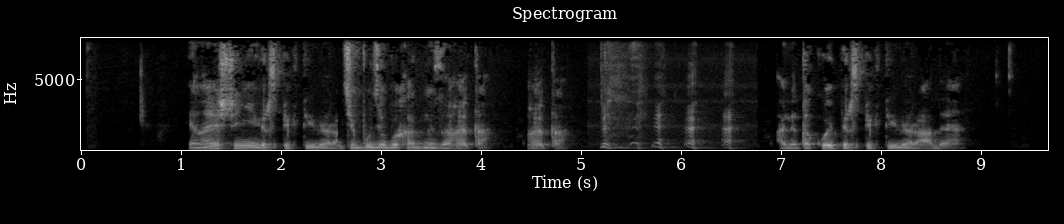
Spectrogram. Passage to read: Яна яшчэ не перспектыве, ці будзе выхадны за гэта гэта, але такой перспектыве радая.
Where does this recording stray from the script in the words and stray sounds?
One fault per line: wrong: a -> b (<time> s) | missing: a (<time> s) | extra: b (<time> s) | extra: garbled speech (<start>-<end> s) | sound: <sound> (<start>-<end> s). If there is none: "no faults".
sound: laugh (5.2-6.7 s)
